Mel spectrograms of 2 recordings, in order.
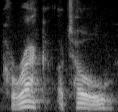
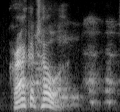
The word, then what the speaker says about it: Krakatoa: um in uh in 1883 and i can't pronounce it but it's uh crack a toe there you go you know about it okay all right krakatoa krakatoa engine indonesia in uh 1883.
